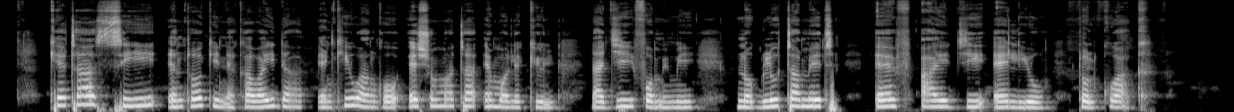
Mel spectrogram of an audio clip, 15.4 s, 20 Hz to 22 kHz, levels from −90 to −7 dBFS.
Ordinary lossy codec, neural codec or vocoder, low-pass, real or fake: none; vocoder, 44.1 kHz, 128 mel bands every 256 samples, BigVGAN v2; none; fake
